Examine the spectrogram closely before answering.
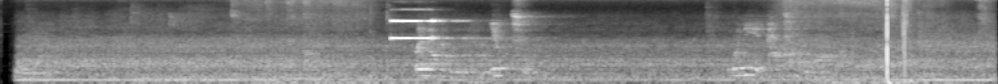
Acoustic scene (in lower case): elevator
